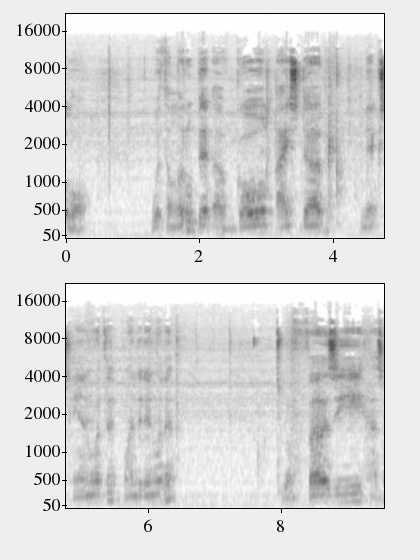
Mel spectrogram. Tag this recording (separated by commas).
Speech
